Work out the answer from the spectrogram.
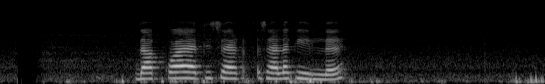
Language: Sinhala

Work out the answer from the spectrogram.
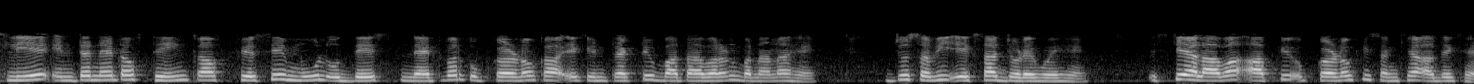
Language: Hindi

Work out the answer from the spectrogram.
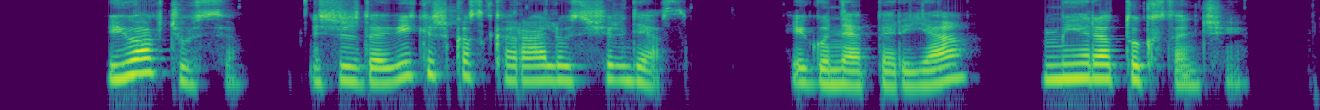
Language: Lithuanian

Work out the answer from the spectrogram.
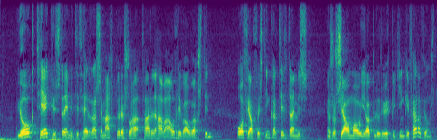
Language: Icelandic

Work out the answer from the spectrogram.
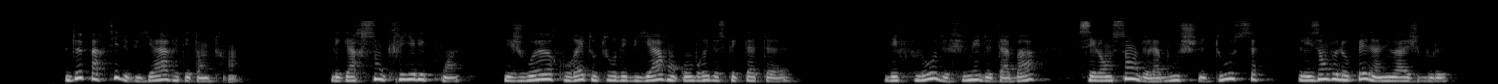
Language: French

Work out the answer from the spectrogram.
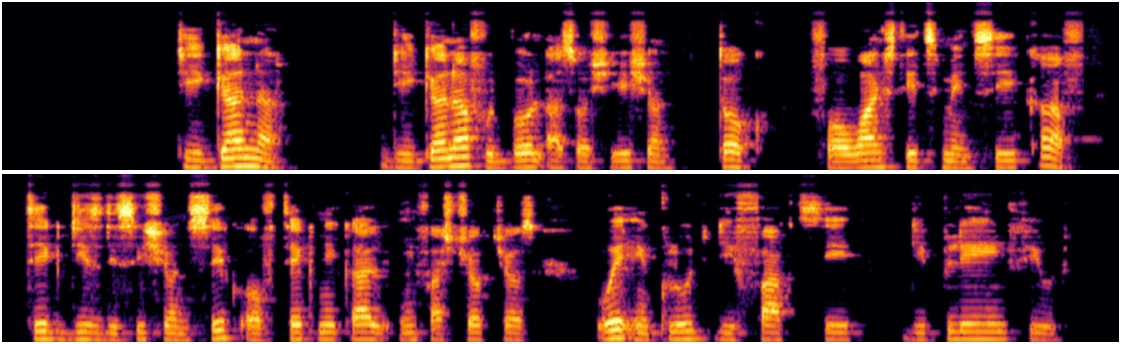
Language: Nigerian Pidgin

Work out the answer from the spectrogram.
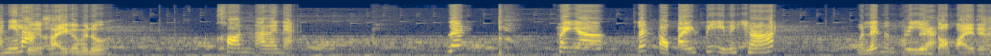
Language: Thai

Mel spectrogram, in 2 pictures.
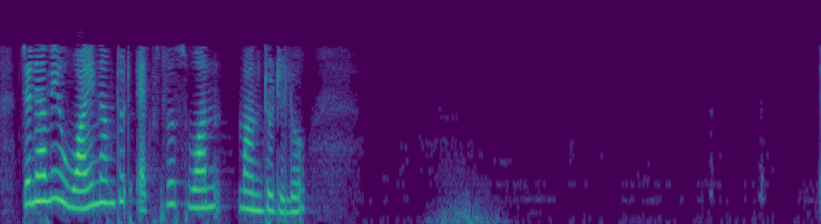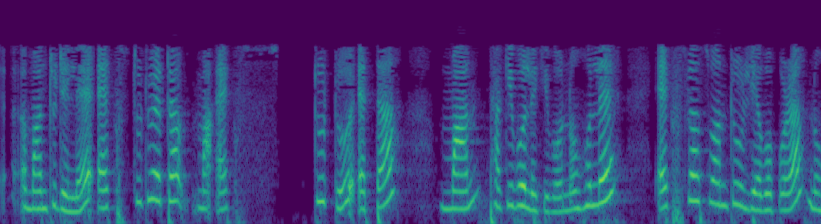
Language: Assamese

